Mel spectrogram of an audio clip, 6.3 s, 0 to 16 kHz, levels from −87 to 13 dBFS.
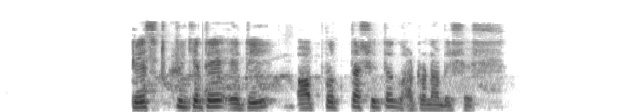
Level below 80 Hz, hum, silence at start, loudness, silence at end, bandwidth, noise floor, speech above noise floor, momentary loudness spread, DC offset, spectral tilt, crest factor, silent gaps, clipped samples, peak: -62 dBFS; none; 1.35 s; -18 LUFS; 1.25 s; 7.8 kHz; under -90 dBFS; over 73 dB; 12 LU; under 0.1%; -4.5 dB/octave; 20 dB; none; under 0.1%; 0 dBFS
